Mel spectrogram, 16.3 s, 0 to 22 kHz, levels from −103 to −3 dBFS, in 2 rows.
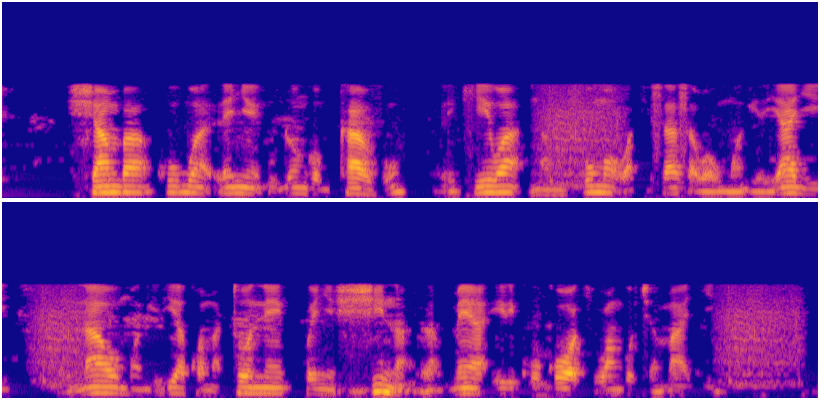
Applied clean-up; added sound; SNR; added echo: classical method spectral subtraction.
